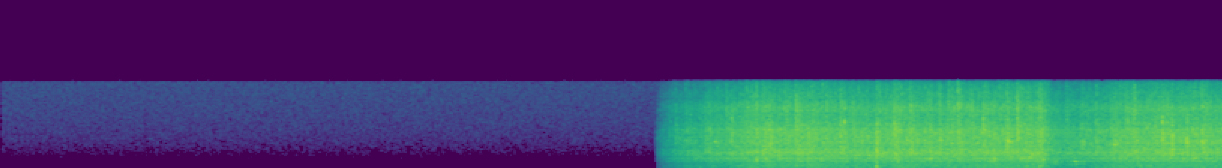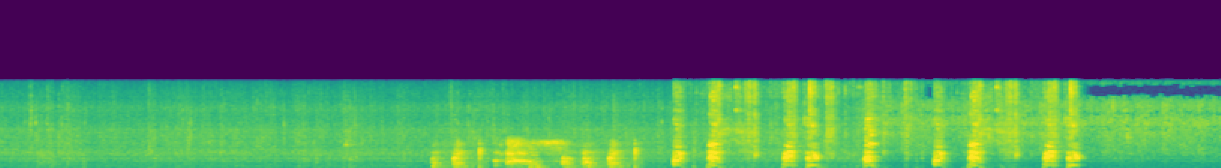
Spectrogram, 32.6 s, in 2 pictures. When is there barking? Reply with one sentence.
You can hear the barking from 22.0 to 30.6 s.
